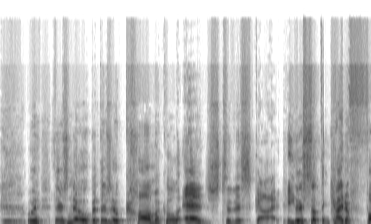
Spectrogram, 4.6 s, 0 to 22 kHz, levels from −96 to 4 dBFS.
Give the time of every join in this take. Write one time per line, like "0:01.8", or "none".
0:03.5

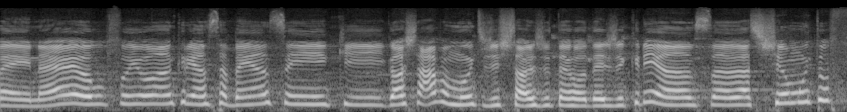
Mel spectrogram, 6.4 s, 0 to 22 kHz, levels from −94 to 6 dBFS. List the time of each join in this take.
none

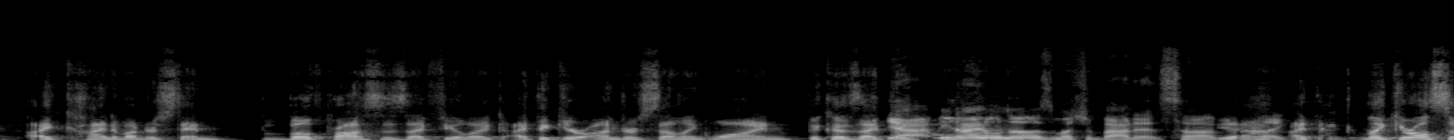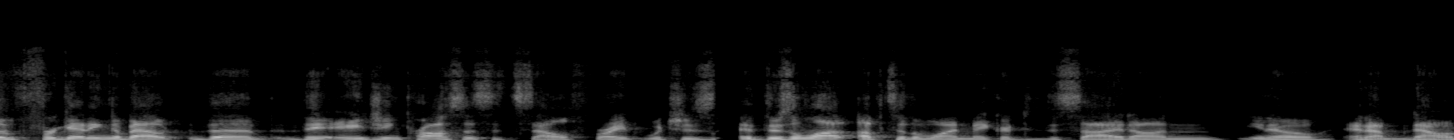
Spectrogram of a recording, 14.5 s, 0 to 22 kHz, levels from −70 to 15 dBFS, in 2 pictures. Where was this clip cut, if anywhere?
0:10.8

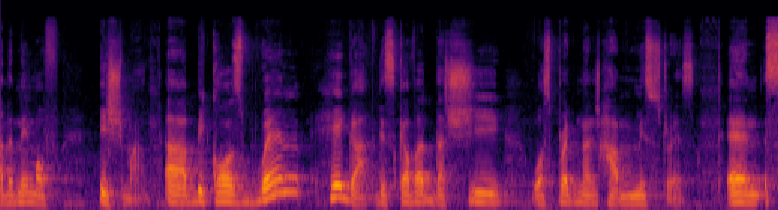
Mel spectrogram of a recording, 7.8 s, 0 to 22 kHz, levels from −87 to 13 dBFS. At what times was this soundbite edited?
0:01.5
0:06.0

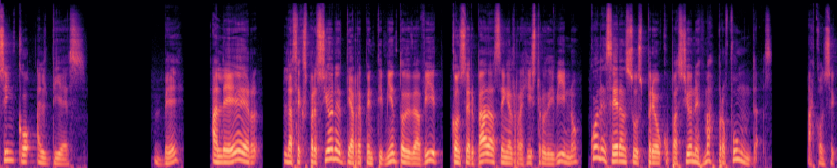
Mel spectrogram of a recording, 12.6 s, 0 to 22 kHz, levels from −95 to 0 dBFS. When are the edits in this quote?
0:02.1
0:06.7
0:08.7

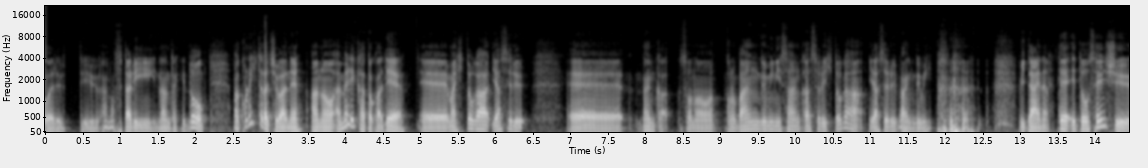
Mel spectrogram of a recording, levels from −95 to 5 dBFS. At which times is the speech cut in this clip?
0:13.4

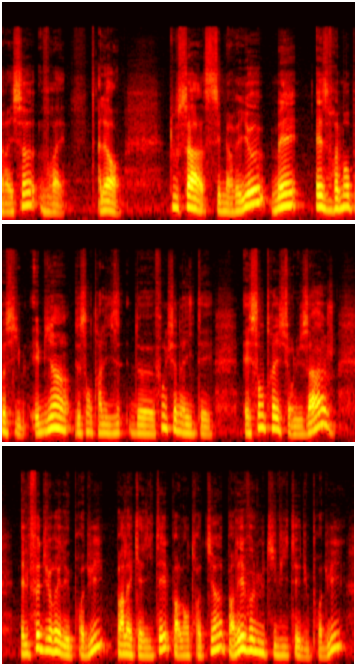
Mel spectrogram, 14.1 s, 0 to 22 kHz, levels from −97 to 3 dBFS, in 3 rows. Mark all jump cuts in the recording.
0:05.7
0:10.9

